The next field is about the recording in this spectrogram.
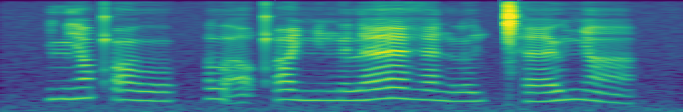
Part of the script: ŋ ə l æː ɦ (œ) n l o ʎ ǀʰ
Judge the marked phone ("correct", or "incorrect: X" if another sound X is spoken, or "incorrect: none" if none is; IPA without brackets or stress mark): incorrect: æ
